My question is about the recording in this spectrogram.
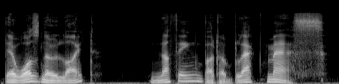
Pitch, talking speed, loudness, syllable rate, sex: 105 Hz, 160 wpm, -18 LUFS, 4.1 syllables/s, male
